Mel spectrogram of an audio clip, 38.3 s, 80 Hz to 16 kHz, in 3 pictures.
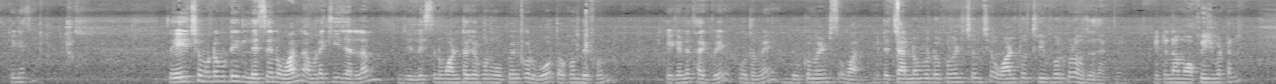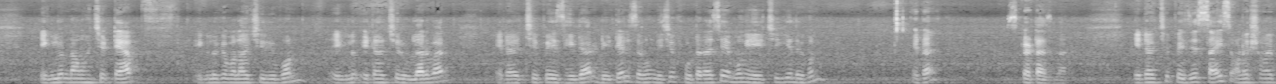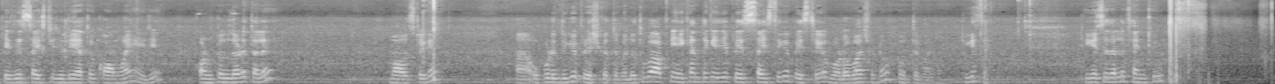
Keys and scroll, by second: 6.3 ctrl+n.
